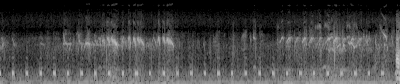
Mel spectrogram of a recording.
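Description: A steady low tick repeating about four times a second, with two spells of rapid, high-pitched chirping over a low steady hum.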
